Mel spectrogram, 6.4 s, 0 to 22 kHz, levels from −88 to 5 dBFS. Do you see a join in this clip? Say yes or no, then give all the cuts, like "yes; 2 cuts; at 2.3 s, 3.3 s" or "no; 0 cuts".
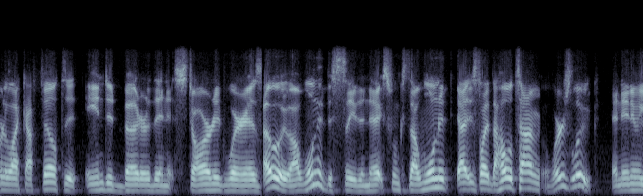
yes; 2 cuts; at 2.6 s, 5.4 s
